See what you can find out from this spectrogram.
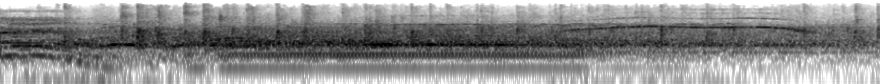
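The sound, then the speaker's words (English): Fenway Park crowd cheering and applauding for pitcher Chris Sale, a steady, loud roar of clapping and voices with someone speaking over it. “Fans cheered loudly for pitcher Chris Sale, a new arrival who will start the team's next game.”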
